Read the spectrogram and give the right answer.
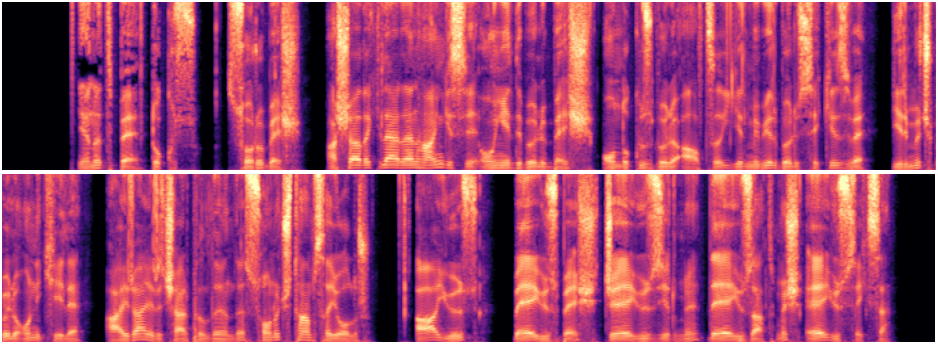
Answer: Yanıt C 120.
